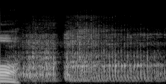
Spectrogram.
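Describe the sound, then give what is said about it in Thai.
A big cat, such as a tiger or lion, roars once, loud, opening with a short tonal growl that drops in pitch before spreading into a long, raspy, breathy rumble. “ลุงหมอขอยกตัวอย่างง่ายๆคือพวกสัตว์กินเนื้อขนาดใหญ่นะครับอย่างเช่นเสือโคร่งสิงโต”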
